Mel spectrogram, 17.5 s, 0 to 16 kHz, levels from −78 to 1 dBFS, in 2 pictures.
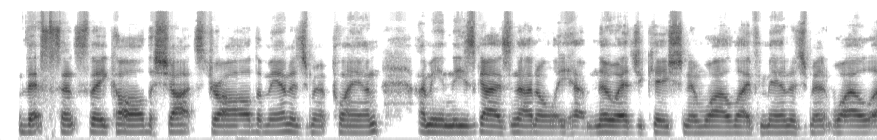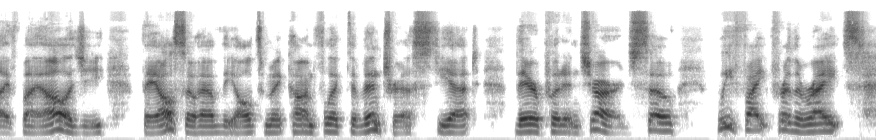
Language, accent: English, American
